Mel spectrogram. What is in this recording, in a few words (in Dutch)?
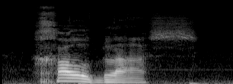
"galblaas", Dutch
